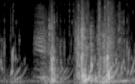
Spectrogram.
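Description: Lava bubbles and pops.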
